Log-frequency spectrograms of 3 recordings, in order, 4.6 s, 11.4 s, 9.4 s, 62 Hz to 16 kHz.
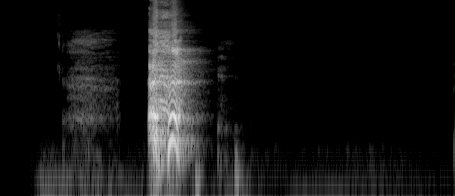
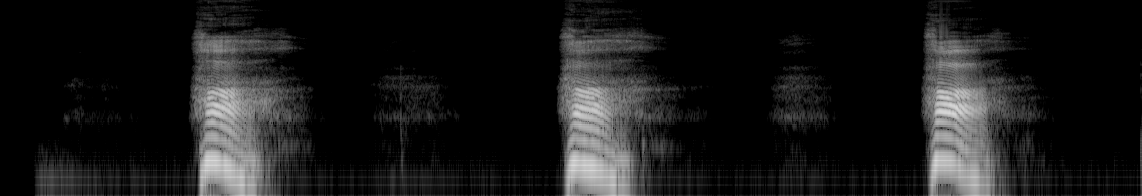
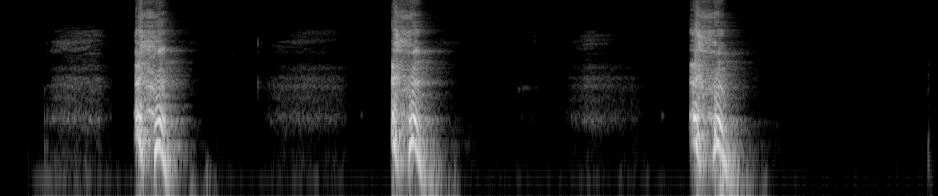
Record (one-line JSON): {"cough_length": "4.6 s", "cough_amplitude": 31402, "cough_signal_mean_std_ratio": 0.23, "exhalation_length": "11.4 s", "exhalation_amplitude": 29521, "exhalation_signal_mean_std_ratio": 0.29, "three_cough_length": "9.4 s", "three_cough_amplitude": 32768, "three_cough_signal_mean_std_ratio": 0.26, "survey_phase": "alpha (2021-03-01 to 2021-08-12)", "age": "45-64", "gender": "Male", "wearing_mask": "No", "symptom_none": true, "smoker_status": "Never smoked", "respiratory_condition_asthma": false, "respiratory_condition_other": false, "recruitment_source": "REACT", "submission_delay": "7 days", "covid_test_result": "Negative", "covid_test_method": "RT-qPCR"}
